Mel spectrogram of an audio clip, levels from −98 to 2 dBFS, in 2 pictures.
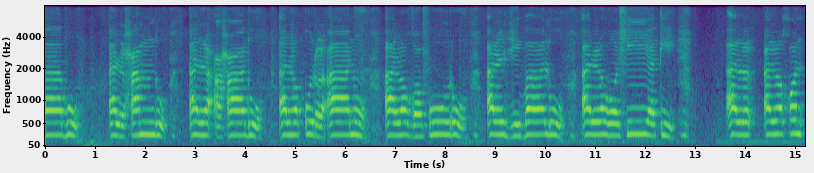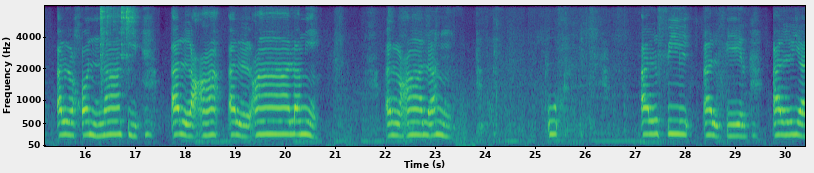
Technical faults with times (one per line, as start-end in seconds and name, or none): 0.74-4.52 comfort noise in place of the background
13.02-15.43 comfort noise in place of the background
17.48-17.72 comfort noise in place of the background
20.73-25.20 comfort noise in place of the background
28.21-29.75 comfort noise in place of the background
